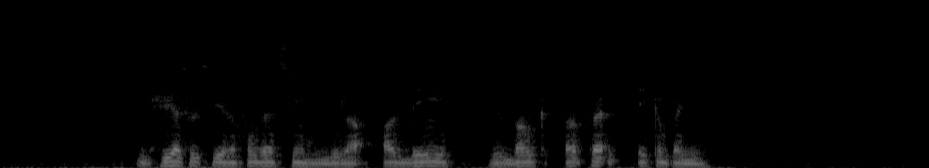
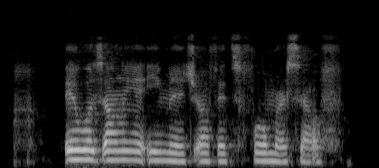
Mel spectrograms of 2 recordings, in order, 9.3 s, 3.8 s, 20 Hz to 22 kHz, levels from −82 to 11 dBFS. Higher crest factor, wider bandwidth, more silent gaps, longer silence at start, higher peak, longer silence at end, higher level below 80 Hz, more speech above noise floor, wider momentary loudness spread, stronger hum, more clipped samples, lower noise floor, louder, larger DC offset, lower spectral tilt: about the same, 18 dB vs 16 dB; first, 16.5 kHz vs 9.6 kHz; neither; second, 0.1 s vs 0.65 s; second, -32 dBFS vs -6 dBFS; first, 1.95 s vs 0.4 s; about the same, -66 dBFS vs -68 dBFS; about the same, 33 dB vs 31 dB; about the same, 10 LU vs 12 LU; neither; neither; first, -82 dBFS vs -52 dBFS; second, -50 LUFS vs -22 LUFS; neither; first, -9 dB/octave vs -6 dB/octave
